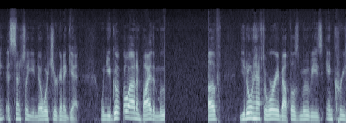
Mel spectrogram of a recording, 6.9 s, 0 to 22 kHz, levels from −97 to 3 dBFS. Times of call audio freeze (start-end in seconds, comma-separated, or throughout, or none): 2.33-2.49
